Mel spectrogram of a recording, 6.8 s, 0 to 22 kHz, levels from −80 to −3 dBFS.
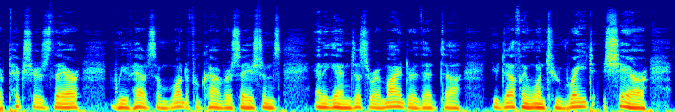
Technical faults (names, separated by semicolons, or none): block of digital silence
